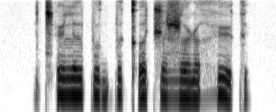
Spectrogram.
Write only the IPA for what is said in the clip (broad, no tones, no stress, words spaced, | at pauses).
t͡sʼʉlɯ puɡpɯ kʼʊt͡ʃʊ ɮʊɳʊ hʉk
